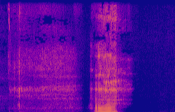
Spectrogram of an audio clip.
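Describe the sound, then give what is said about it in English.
A single throat clearing: a rough, breathy rasp lasting most of a second, then a short, louder voiced burst, followed by silence. “cleared the throat”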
